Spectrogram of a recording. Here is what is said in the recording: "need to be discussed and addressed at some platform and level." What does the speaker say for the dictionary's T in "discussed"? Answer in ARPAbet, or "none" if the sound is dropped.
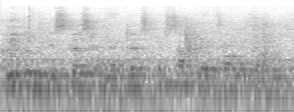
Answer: T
